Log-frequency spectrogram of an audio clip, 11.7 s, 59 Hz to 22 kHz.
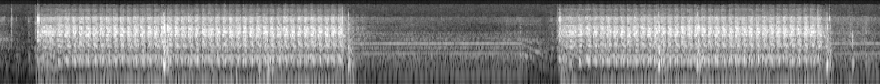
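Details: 1992 Lexus LS400 with 1UZFE engine, low mileage, bought as a non-starter: the new fuel pump runs, and the starter spins the engine in two long bursts at a steady cranking rhythm but it never catches; the cause was injectors not getting a ground pulse.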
